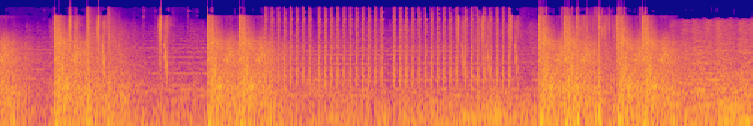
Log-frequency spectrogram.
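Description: Automatic rifle fire in repeated bursts, with a long rapid, evenly spaced burst in the middle and more shots after it: covering fire in a firefight.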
